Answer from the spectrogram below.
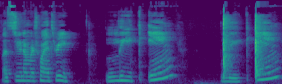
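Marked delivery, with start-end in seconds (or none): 1.6-4.2 "leaking" split, rising sharply on the second part; syllables checked. Shown as a demonstration. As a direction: beat out each syllable of "leaking". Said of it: "double check all of our sy-, syllables".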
